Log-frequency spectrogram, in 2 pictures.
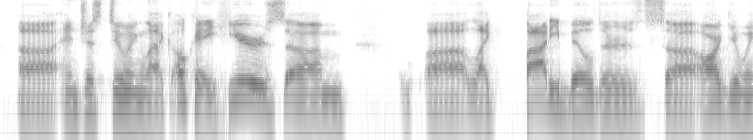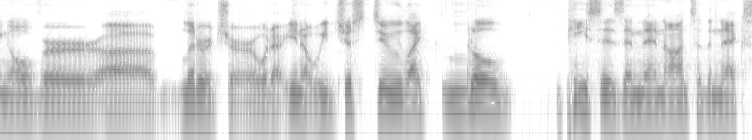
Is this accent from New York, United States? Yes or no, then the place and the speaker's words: yes; New York City, New York, United States; born or raised there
